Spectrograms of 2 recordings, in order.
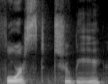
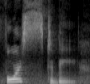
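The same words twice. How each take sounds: First: The words are separate, with the ed heard. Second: The words run together, with the ed dropped. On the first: The speaker calls it wrong. "Instead of forced to be" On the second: The speaker calls it right. "with a natural flow. So you will not hear the ed there"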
